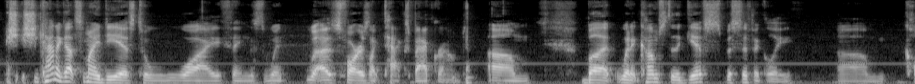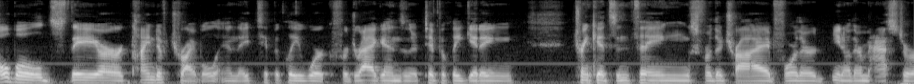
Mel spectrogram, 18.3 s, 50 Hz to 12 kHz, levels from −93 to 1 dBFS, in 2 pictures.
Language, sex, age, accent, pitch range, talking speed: English, male, 20-39, American, 100-115 Hz, 185 wpm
